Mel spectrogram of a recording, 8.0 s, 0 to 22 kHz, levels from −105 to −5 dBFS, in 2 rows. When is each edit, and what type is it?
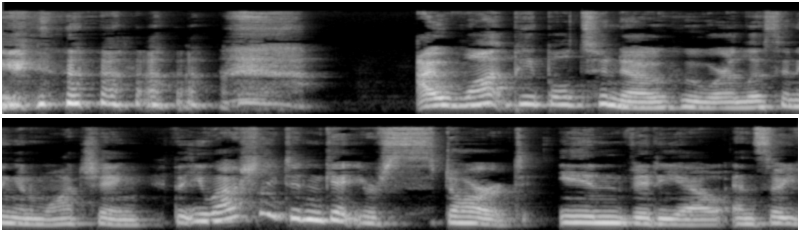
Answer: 0:04.8 - pause

